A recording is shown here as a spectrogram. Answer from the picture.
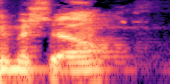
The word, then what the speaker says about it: Sony Michel: Sony Michel.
